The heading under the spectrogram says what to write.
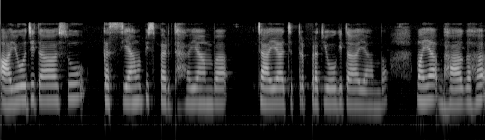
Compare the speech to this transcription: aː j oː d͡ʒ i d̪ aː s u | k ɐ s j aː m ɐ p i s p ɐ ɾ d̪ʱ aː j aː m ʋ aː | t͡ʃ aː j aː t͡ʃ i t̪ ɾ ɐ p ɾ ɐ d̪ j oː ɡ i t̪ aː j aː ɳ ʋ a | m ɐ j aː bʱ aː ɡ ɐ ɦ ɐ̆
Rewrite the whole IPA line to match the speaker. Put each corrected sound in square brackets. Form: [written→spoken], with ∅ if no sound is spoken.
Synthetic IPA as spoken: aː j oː d͡ʒ i [d̪→t̪] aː s u | k ɐ s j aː m ɐ p i s p ɐ ɾ d̪ʱ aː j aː m ʋ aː | t͡ʃ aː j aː t͡ʃ i t̪ ɾ ɐ p ɾ ɐ [d̪→t̪] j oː ɡ i t̪ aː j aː [ɳ→m] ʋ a | m ɐ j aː bʱ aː ɡ ɐ ɦ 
